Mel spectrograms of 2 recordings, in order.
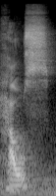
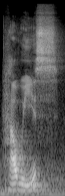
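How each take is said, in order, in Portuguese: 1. Fica unido numa sílaba só, como house. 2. É dito como duas palavras separadas.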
